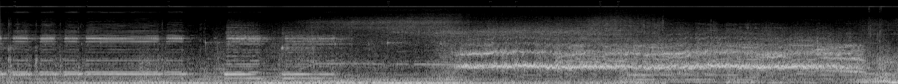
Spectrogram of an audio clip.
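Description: A car skids loudly and nearby, with squealing tires and a blaring horn, amid dramatic soundtrack music during a tense scene in an Indonesian drama.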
